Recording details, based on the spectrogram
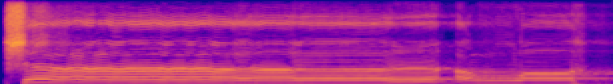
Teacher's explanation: Mad di sini yang bertemu dengan Hamzah dalam satu kalimat namanya mad wajib lima harakat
